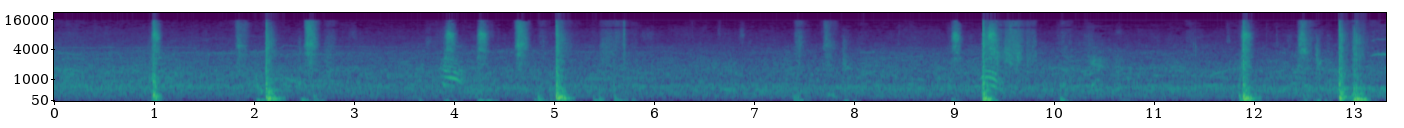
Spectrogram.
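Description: Boxing gloves thump against bodies in dull punches.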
